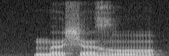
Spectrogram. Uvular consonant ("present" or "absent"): absent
